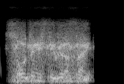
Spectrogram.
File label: voice message load, crew tanks japanese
